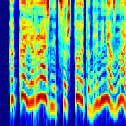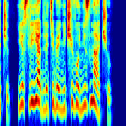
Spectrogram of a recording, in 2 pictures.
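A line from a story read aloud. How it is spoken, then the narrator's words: Near shout in face. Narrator (Russian): Почти закричала ему в лицо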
